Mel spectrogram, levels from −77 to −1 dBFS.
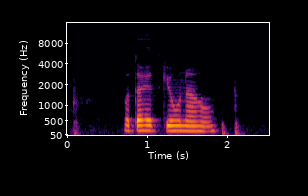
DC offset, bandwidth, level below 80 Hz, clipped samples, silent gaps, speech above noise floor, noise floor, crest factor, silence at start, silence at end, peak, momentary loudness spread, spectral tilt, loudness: under 0.1%; 3.9 kHz; -54 dBFS; under 0.1%; none; 43 dB; -65 dBFS; 18 dB; 0.1 s; 0.4 s; -6 dBFS; 12 LU; -10 dB/octave; -23 LUFS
